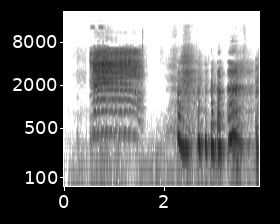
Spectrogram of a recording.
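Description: A loud, nasal goat bleat rings out for about a second, close and clear; after a short pause come several choppy, laughter-like vocal bursts.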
